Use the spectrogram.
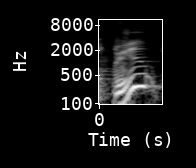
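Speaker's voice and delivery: a quick rising whoop sound effect; cartoon vanishing whoop. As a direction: swoop the voice up for a vanishing.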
